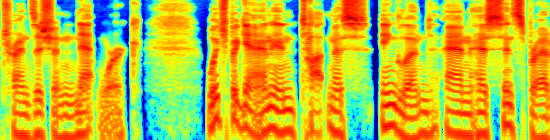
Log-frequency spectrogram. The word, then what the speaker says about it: Totnes: in, the southwest of England, whose name you pronounced correctly. Thank you very much. The town of Totnes.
